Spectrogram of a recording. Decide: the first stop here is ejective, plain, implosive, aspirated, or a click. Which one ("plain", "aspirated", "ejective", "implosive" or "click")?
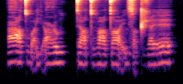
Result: plain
